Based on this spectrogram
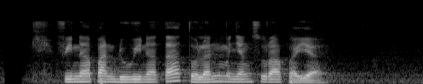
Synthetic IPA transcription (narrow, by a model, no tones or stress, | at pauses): finapanɖuwinat̪ad̪̥o̤lanməɲaŋsuɾab̥a̤ja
